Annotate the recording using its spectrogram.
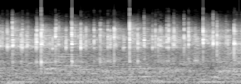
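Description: Dice rattling: a dense run of rapid, irregular clicks, for the roll of the next numbers.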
